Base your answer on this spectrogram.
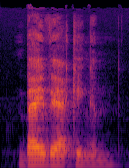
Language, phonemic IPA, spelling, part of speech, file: Dutch, /ˈbɛi̯.ʋɛr.kɪŋə(n)/, bijwerkingen, noun, Nl-bijwerkingen.ogg
- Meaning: plural of bijwerking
